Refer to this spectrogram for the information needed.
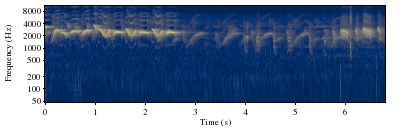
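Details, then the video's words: Skylark in a cage, singing a spring love song: a loud, fast warble of looping notes for about three seconds, then quieter, scattered chirps that pick up again near the end. "lồng son ca bản tình ca mùa xuân"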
